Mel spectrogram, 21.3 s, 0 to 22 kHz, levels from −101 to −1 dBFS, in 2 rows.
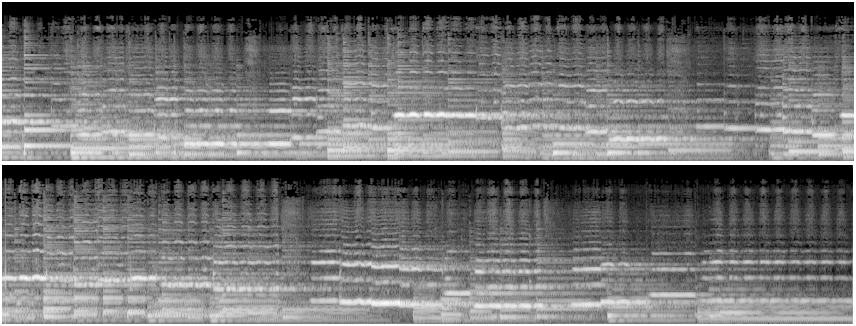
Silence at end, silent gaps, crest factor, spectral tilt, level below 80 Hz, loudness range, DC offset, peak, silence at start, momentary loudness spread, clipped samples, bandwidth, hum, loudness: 0 s; none; 14 dB; -5.5 dB/octave; -54 dBFS; 5 LU; 0.2%; 0 dBFS; 0 s; 13 LU; under 0.1%; 15 kHz; none; -14 LUFS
